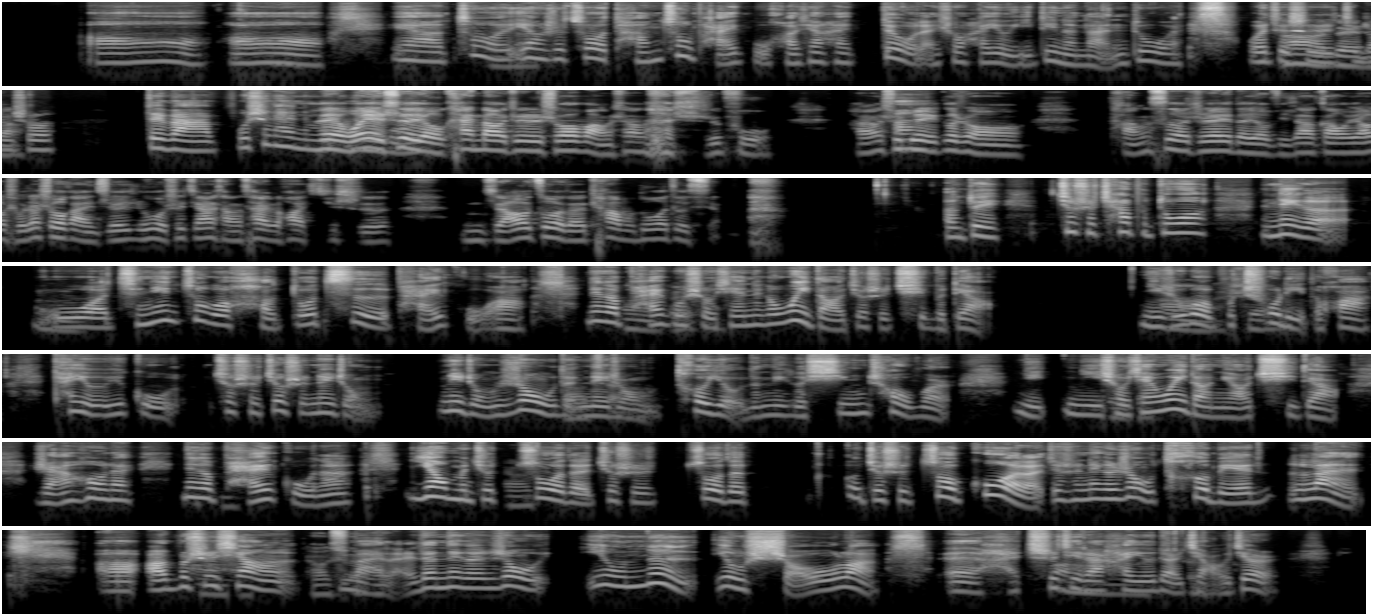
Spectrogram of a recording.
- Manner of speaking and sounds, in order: tapping; teeth sucking; other background noise; laughing while speaking: "的"; chuckle; teeth sucking; teeth sucking; other noise; teeth sucking; teeth sucking
- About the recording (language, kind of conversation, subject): Chinese, unstructured, 你最喜欢的家常菜是什么？
- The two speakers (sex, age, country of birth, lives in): female, 60-64, China, United States; male, 20-24, China, Finland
